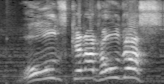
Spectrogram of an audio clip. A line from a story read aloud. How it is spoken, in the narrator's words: roared his green head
